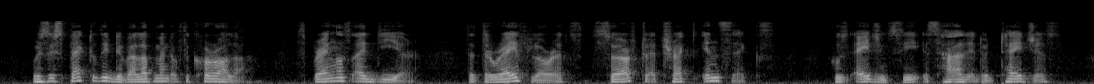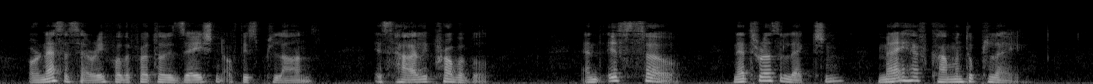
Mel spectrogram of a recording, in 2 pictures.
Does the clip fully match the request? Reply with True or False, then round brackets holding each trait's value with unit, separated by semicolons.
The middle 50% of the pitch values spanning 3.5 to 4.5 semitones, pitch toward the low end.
True (4.0 semitones; 120 Hz)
